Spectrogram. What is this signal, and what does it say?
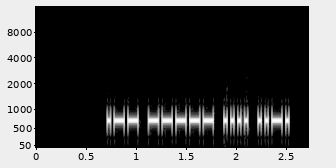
Morse code, heard as a keyed tone, about 46 wpm, 700 Hz. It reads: W0HF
